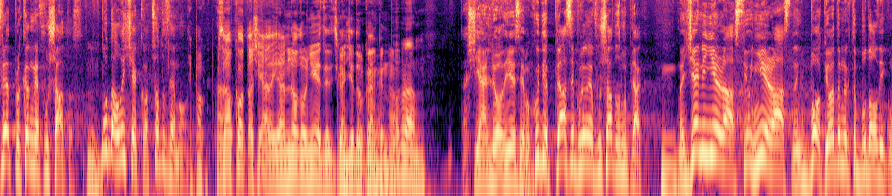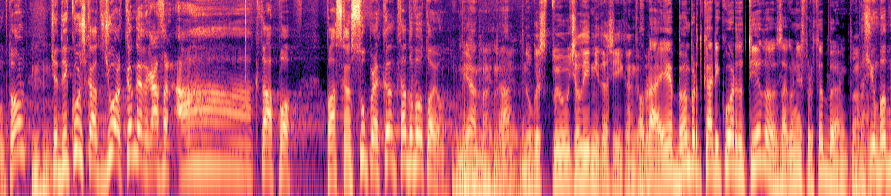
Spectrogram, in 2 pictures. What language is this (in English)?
Romanian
